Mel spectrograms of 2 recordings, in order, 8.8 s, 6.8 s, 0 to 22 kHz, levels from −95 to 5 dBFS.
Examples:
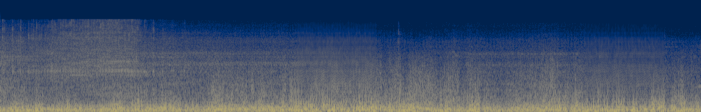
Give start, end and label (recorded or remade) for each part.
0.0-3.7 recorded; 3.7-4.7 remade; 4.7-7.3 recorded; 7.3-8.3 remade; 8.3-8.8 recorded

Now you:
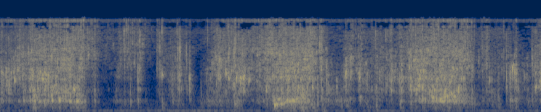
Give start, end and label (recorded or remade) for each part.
0.0-0.8 recorded; 0.8-4.5 remade; 4.5-6.8 recorded

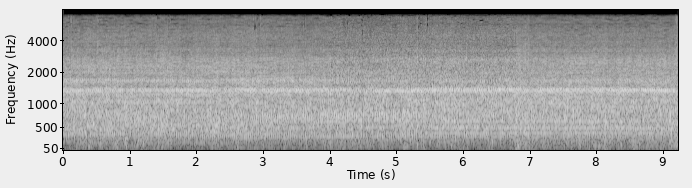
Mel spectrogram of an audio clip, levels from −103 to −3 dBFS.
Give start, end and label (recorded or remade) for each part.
0.0-4.0 remade; 4.0-6.8 recorded; 6.8-9.2 remade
